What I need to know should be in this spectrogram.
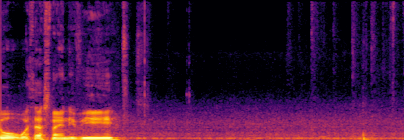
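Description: A folding knife blade snaps open with a click.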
